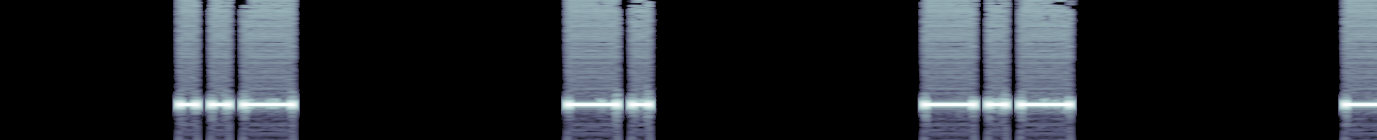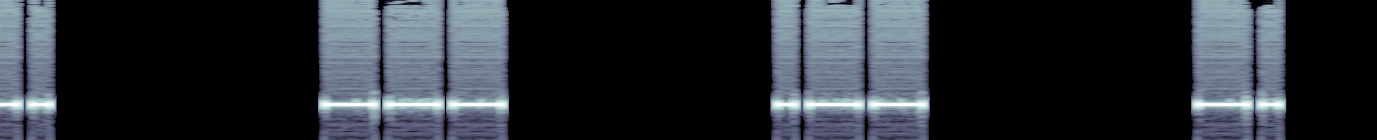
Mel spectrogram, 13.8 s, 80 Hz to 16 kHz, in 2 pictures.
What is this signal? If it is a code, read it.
Morse code, heard as a keyed tone, about 15 wpm, spaced as for 5 wpm, 1000 Hz. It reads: UNKNOWN
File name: qotdfiles / 5wpm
